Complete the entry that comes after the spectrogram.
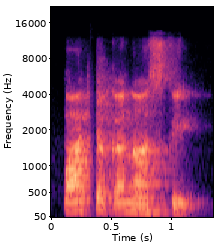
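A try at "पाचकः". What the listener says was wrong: Pachakaha nasti. You have to say the visarga also. Pachakaha.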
